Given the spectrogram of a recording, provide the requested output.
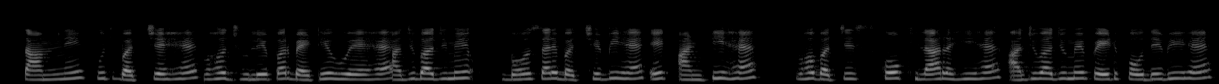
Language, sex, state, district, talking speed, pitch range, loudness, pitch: Hindi, female, Maharashtra, Pune, 155 wpm, 235-275 Hz, -41 LUFS, 260 Hz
